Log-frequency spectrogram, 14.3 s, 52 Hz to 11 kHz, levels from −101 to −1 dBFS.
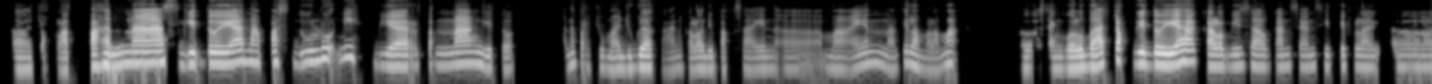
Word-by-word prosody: eee, 140 Hz, 0 st, -10 dB
coklat 135 Hz, -2 st, -9 dB, 0.2 s
panas 205 Hz, +4 st, +4 dB, 0.2 s
gitu 195 Hz, +2 st, 0 dB
ya 200 Hz, +3 st, +4 dB
napas 210 Hz, -1 st, -4 dB
dulu 225 Hz, +7 st, -3 dB
nih 285 Hz, -2 st, -5 dB, 0.2 s
biar 170 Hz, -1 st, -1 dB
tenang 185 Hz, +1 st, -3 dB
gitu, 140 Hz, -2 st, -14 dB, 0.6 s
karena 190 Hz, -, -12 dB
percuma 160 Hz, -5 st, -16 dB
juga 155 Hz, +1 st, -4 dB
kan 135 Hz, 0 st, -25 dB
kalau 145 Hz, +2 st, -11 dB
dipaksain, 145 Hz, 0 st, -17 dB
eee, 145 Hz, 0 st, -23 dB
main 150 Hz, +5 st, -13 dB, 0.2 s
nanti 150 Hz, +7 st, -15 dB
lama-lama, 165 Hz, +4 st, -9 dB, 0.7 s
eee, 150 Hz, +1 st, -13 dB
senggol 150 Hz, +1 st, -3 dB
bacok 190 Hz, +8 st, +3 dB
gitu 190 Hz, -1 st, +3 dB
ya 220 Hz, +5 st, +6 dB
kalau 170 Hz, -1 st, 0 dB
misalkan 170 Hz, -1 st, -10 dB
sensitif 165 Hz, 0 st, -15 dB
la 155 Hz, -1 st, -11 dB
eee, 160 Hz, 0 st, -16 dB
170 Hz, 130 wpm, -22 LUFS, 150-195 Hz, 0.7 s, ya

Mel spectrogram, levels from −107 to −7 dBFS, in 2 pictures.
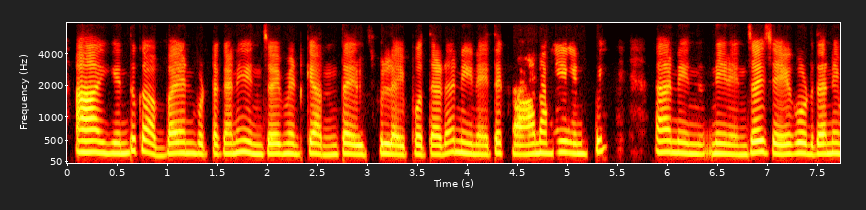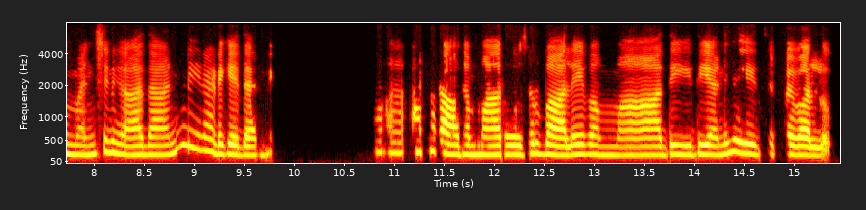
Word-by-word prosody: ఆ! -, -, +9 dB, 0.3 s
ఎందుకు 255 Hz, +5 st, 0 dB
అబ్బాయిని 220 Hz, +5 st, 0 dB
పుట్టగానే 210 Hz, +3 st, -2 dB
ఎంజాయ్‌మెంట్‌కి 210 Hz, +1 st, 0 dB
అంత 190 Hz, +2 st, -5 dB
హెల్ప్‌ఫుల్ 200 Hz, +2 st, 0 dB
అయిపోతాడా? 195 Hz, +2 st, -2 dB
నేనైతే 200 Hz, -1 st, -1 dB
కానా 205 Hz, +3 st, +2 dB, 0.2 s
ఏంటి? 215 Hz, +3 st, -2 dB, 0.6 s
ఆహ్, 240 Hz, 0 st, +2 dB
నేను, 210 Hz, -2 st, 0 dB, 0.2 s
నేను 210 Hz, -2 st, +1 dB
ఎంజాయ్ 230 Hz, +5 st, +3 dB
చేయకూడదా 210 Hz, 0 st, +2 dB
నేను 210 Hz, -2 st, 0 dB
మనిషిని 210 Hz, +5 st, -2 dB
కాదా? 190 Hz, +1 st, -1 dB
అని 230 Hz, -, -4 dB
నేనడిగేదాన్ని. 205 Hz, -, -1 dB, 1.1 s
అహా! 235 Hz, -, -9 dB, 0.2 s
అది 260 Hz, +3 st, -3 dB
కాదమ్మా! 195 Hz, -3 st, +3 dB, 0.2 s
రోజులు 195 Hz, +3 st, 0 dB
బాలేవమ్మా, 185 Hz, -1 st, +1 dB, 0.3 s
అది 195 Hz, +2 st, -1 dB
ఇది 195 Hz, +2 st, -2 dB
అని 200 Hz, +4 st, -2 dB
ది 240 Hz, -, +3 dB, 0.3 s
చెప్పేవాళ్ళు. 185 Hz, -3 st, +1 dB
200 Hz, 120 wpm, -27 LUFS, 190-220 Hz, 1.1 s, ఆ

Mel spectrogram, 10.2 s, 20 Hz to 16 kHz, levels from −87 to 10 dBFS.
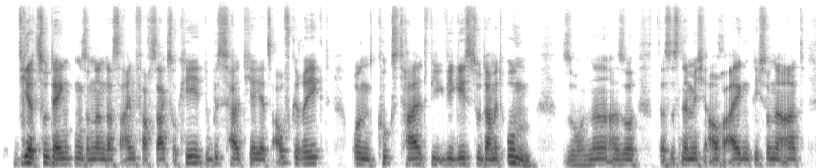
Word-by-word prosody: dir 140 Hz, 0 st, +7 dB
zu 135 Hz, 0 st, 0 dB
denken, 120 Hz, 0 st, +4 dB
sondern 115 Hz, 0 st, -1 dB
das 110 Hz, -1 st, -2 dB
einfach 115 Hz, 0 st, -4 dB
sagst: 115 Hz, 0 st, 0 dB
Okay, 140 Hz, 0 st, -1 dB
du 120 Hz, -5 st, -10 dB
bist 130 Hz, +3 st, -6 dB
halt 115 Hz, 0 st, 0 dB
hier 115 Hz, -2 st, -2 dB
jetzt 115 Hz, -, -2 dB
aufgeregt 135 Hz, 0 st, -2 dB, 0.2 s
und 115 Hz, -4 st, -1 dB
guckst 135 Hz, -2 st, -7 dB
halt, 120 Hz, +1 st, +3 dB
wie 225 Hz, -3 st, -5 dB
wie 235 Hz, -, 0 dB
gehst 125 Hz, -, 0 dB
du -, -, -3 dB
damit, 115 Hz, +1 st, +2 dB, 0.7 s
so, 100 Hz, 0 st, -7 dB
ne? 115 Hz, +3 st, -1 dB
Also, 110 Hz, -1 st, -2 dB, 0.2 s
das -, -, -6 dB
ist -, -, -8 dB
nämlich 115 Hz, -1 st, 0 dB
auch 115 Hz, -, +1 dB
eigentlich 115 Hz, 0 st, +1 dB
so 120 Hz, -, -4 dB
'ne 115 Hz, -1 st, +3 dB
Art, 115 Hz, +1 st, -1 dB
115 Hz, 195 wpm, -25 LUFS, 115-130 Hz, 0.7 s, dir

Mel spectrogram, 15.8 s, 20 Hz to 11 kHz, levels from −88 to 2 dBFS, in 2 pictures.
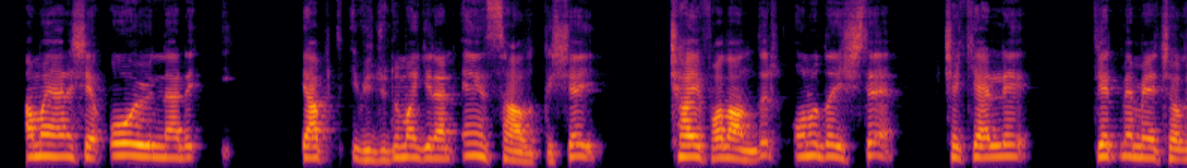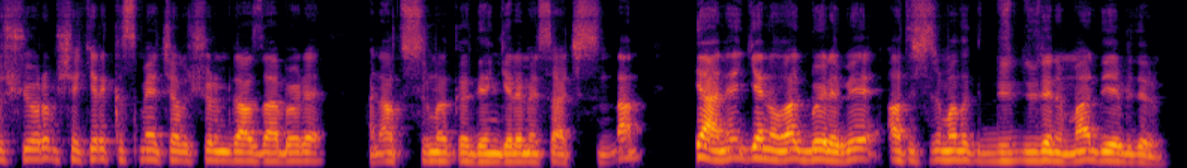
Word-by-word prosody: ama, 185 Hz, +1 st, +3 dB
yani, 180 Hz, 0 st, +1 dB
şey, 170 Hz, -2 st, 0 dB
o 200 Hz, +1 st, +5 dB
öğünlerde 170 Hz, -1 st, +1 dB
i -, -, -23 dB, 0.5 s
yapt 165 Hz, 0 st, +2 dB
i 150 Hz, -, -6 dB
vücuduma 135 Hz, +6 st, -2 dB
giren 155 Hz, -1 st, -1 dB
en 195 Hz, -1 st, -2 dB
sağlıklı 130 Hz, -10 st, +1 dB
şey 180 Hz, +10 st, -4 dB, 0.4 s
çay 180 Hz, -1 st, +4 dB
falandır. 160 Hz, +2 st, +2 dB
Onu 185 Hz, +1 st, -2 dB
da 185 Hz, -, -1 dB
işte 185 Hz, +3 st, -4 dB, 0.3 s
şekerli 175 Hz, +2 st, -1 dB, 0.4 s
tüketmemeye 180 Hz, -3 st, 0 dB
çalışıyorum. 145 Hz, 0 st, -3 dB
Şekeri 145 Hz, +2 st, -5 dB
kısmaya 140 Hz, 0 st, -4 dB
çalışıyorum 130 Hz, 0 st, -2 dB
biraz 120 Hz, -2 st, +1 dB
daha 120 Hz, -1 st, +1 dB
böyle, 120 Hz, 0 st, -1 dB, 0.3 s
hani, 105 Hz, +3 st, -7 dB
atıştırmalıkları 120 Hz, -1 st, -2 dB
dengelemesi 115 Hz, 0 st, +1 dB
açısından. -, -, -4 dB, 0.3 s
Yani, 135 Hz, +4 st, +5 dB
genel 155 Hz, -4 st, +4 dB
olarak 140 Hz, 0 st, +4 dB
böyle 135 Hz, -4 st, +4 dB
bir 150 Hz, +2 st, 0 dB
atıştırmalık 130 Hz, -2 st, -1 dB
düz 120 Hz, +1 st, -4 dB
düzenim 125 Hz, -2 st, +2 dB
var 130 Hz, +1 st, +2 dB
diyebilirim. 110 Hz, -8 st, +1 dB
140 Hz, 155 wpm, -24 LUFS, 125-170 Hz, 0.5 s, o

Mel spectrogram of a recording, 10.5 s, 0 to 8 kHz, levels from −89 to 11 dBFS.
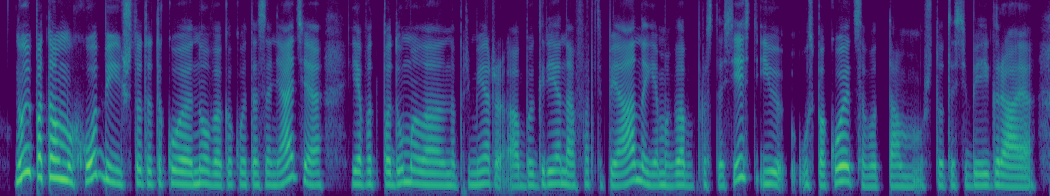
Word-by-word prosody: Ну, -, -, +7 dB
и -, -, +9 dB
потом 290 Hz, -5 st, +7 dB
хобби 260 Hz, +3 st, +4 dB
и -, -, -4 dB
что-то 195 Hz, 0 st, -3 dB
такое 190 Hz, -2 st, +1 dB
новое, 185 Hz, -3 st, 0 dB
какое-то 180 Hz, 0 st, -5 dB
занятие. 180 Hz, -, -2 dB, 0.3 s
Я 190 Hz, -1 st, +1 dB
вот 185 Hz, 0 st, -6 dB
подумала, 185 Hz, -2 st, 0 dB
например, 180 Hz, +3 st, -4 dB
об 160 Hz, +2 st, -5 dB
игре 190 Hz, +3 st, -1 dB
на 175 Hz, -3 st, 0 dB
фортепиано. 180 Hz, +6 st, -2 dB
Я 170 Hz, -3 st, -2 dB
могла 175 Hz, +1 st, 0 dB
бы 160 Hz, -, -9 dB
просто 165 Hz, -1 st, -8 dB
сесть 270 Hz, -, -1 dB
и 195 Hz, -7 st, -1 dB
у -, -, -15 dB
успокоиться, 185 Hz, +3 st, +3 dB
вот 155 Hz, 0 st, -6 dB
там 160 Hz, -1 st, -6 dB
что-то 165 Hz, -1 st, -8 dB
себе 170 Hz, +1 st, -3 dB
играя. 165 Hz, -2 st, 0 dB
180 Hz, 175 wpm, -24 LUFS, 170-200 Hz, 0.3 s, и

